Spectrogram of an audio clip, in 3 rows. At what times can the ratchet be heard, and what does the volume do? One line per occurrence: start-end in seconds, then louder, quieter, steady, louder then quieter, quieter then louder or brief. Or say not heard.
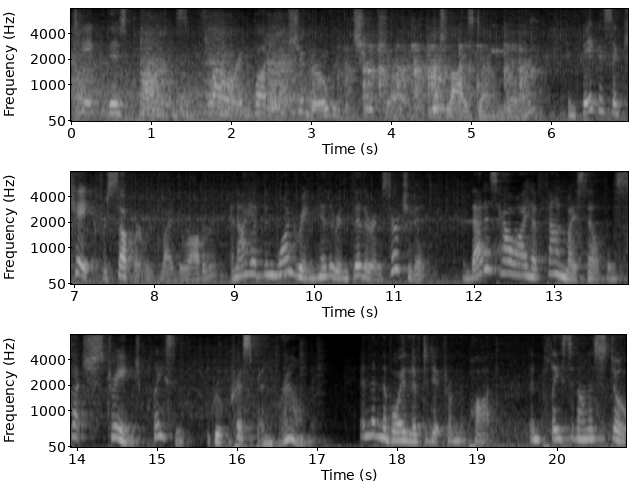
0.0-5.8 steady.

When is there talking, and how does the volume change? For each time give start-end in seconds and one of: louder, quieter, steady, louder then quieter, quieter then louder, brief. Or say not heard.
0.0-20.8 steady.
